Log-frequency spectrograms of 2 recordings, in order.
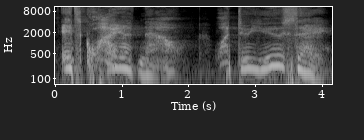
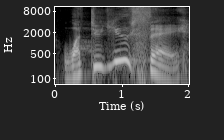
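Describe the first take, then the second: First: Slow, breathy storybook whisper; hushed whisper. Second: "What do you say?" drawn out slowly, voiced, asking each listener; slow earnest question. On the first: Pretend. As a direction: whisper it like tucking a child in. Book ending read as hush. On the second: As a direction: lay the question gently on the room, word by word. Jesus' question posed to congregation.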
